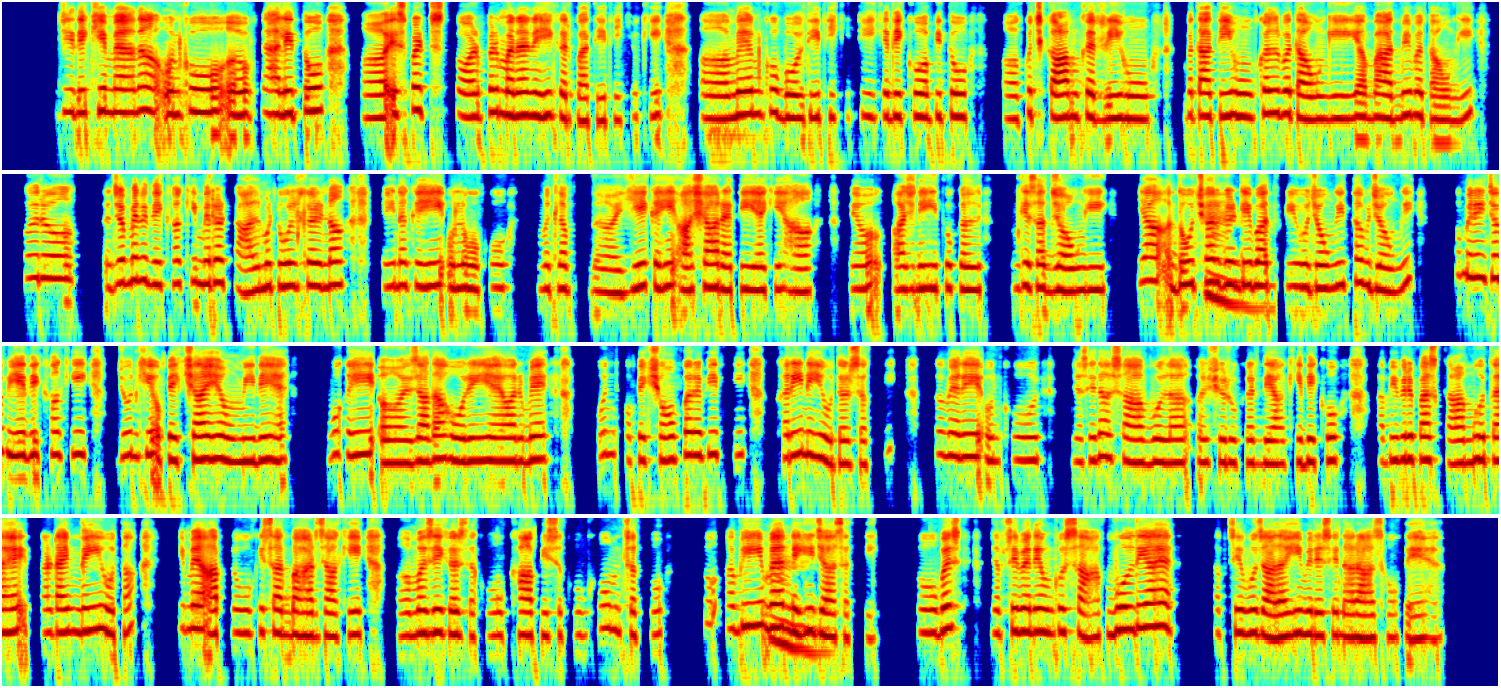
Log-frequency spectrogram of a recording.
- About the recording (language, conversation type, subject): Hindi, advice, मैं दोस्तों के साथ सीमाएँ कैसे तय करूँ?
- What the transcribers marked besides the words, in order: in English: "फ्री"; in English: "टाइम"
